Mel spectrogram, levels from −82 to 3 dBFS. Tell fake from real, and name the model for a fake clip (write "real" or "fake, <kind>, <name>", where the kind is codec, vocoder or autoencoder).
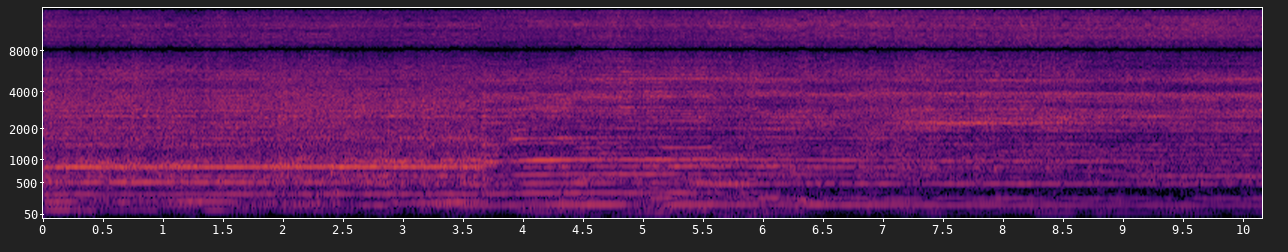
fake, codec, SNAC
